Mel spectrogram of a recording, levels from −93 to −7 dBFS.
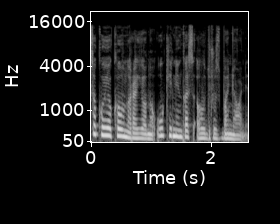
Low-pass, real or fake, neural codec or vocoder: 14.4 kHz; fake; vocoder, 44.1 kHz, 128 mel bands, Pupu-Vocoder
